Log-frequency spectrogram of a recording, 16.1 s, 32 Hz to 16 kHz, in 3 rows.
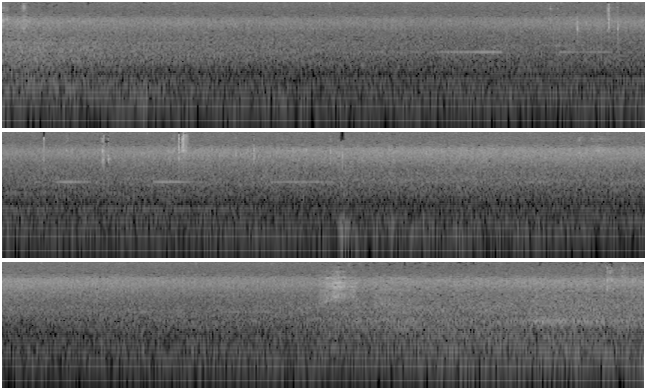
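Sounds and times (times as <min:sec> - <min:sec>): traffic hum: 0:00.0 - 0:16.0
vehicle reversing alarm beeping: 0:03.0 - 0:08.3.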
